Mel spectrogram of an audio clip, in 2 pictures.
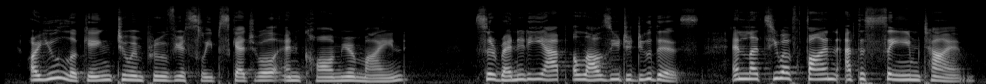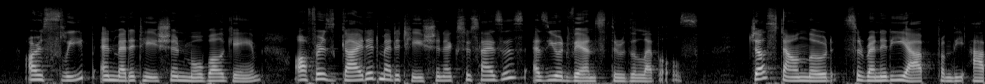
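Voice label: commercial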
